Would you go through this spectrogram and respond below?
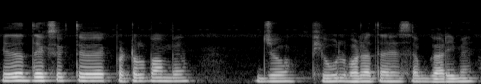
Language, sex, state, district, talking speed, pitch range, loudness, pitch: Hindi, male, Uttar Pradesh, Hamirpur, 185 wpm, 140-165 Hz, -17 LUFS, 155 Hz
